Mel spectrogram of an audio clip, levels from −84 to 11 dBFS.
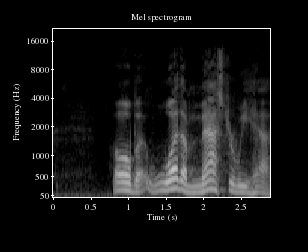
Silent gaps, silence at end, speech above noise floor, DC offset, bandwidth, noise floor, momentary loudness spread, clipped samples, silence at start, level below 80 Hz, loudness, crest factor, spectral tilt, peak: none; 0 s; 38 dB; under 0.1%; 13.5 kHz; -61 dBFS; 10 LU; under 0.1%; 0.8 s; -64 dBFS; -24 LUFS; 16 dB; -7 dB/octave; -8 dBFS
